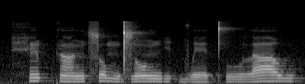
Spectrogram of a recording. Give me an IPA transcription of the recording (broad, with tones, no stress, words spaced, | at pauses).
hẽ˦p̚kã˧ŋso˥˧m d͡zɔ̃˧ŋi˨ʔ ɡwe˨˩t̪ʰu˧ la˦w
